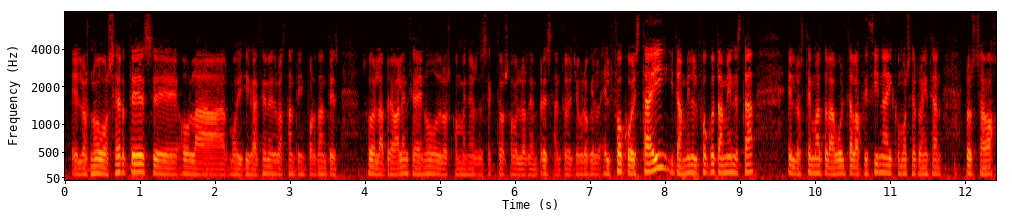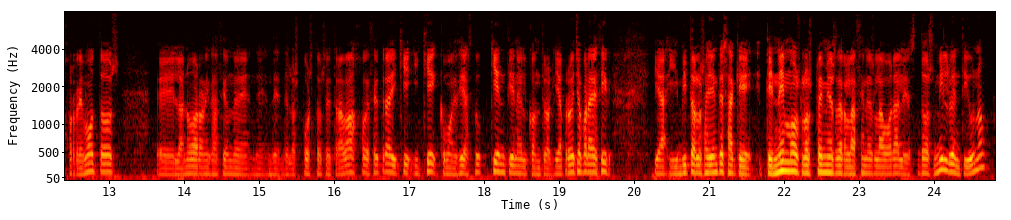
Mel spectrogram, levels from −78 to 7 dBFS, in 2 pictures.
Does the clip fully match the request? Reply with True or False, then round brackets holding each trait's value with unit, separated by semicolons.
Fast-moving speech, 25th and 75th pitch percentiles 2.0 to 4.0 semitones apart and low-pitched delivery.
True (235 wpm; 3.4 semitones; 120 Hz)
